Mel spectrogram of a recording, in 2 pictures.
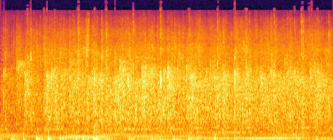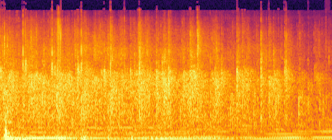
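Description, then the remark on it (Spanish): A crowd applauds steadily for several seconds in honor of the King (Christ), a dense, sustained wash of clapping with one sharper thump partway through, and no clear voices standing out. “Denle un aplauso al Rey.”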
